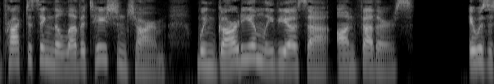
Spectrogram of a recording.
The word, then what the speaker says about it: Leviosa: It's Levi OSA. Hermione corrected from the next seat. Not Leiosa. Ron's ears went red.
